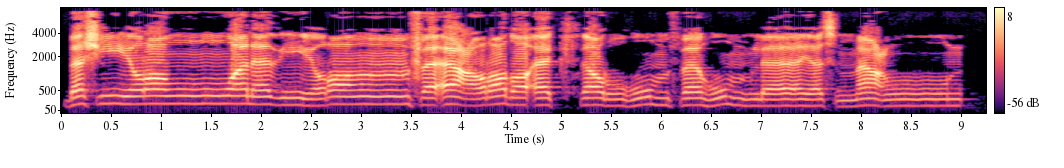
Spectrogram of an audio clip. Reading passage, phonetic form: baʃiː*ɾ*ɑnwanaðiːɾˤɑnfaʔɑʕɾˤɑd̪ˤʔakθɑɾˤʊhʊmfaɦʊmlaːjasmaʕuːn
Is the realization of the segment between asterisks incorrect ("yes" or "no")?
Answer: no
